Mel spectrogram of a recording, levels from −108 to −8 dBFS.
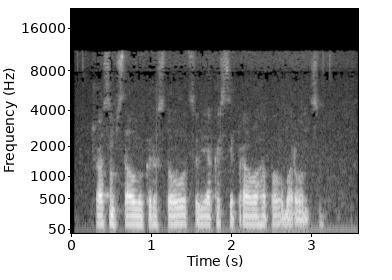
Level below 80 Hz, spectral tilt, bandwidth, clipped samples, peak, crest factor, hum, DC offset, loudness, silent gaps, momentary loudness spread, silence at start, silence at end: -46 dBFS; -8 dB/octave; 11.5 kHz; under 0.1%; -4 dBFS; 18 dB; none; under 0.1%; -21 LUFS; none; 5 LU; 0.3 s; 0.45 s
